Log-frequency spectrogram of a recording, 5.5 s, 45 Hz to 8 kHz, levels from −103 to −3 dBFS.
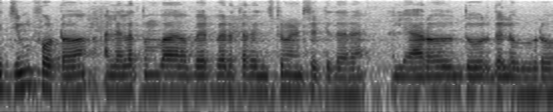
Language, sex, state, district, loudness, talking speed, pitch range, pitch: Kannada, male, Karnataka, Shimoga, -18 LUFS, 160 wpm, 115-125 Hz, 120 Hz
